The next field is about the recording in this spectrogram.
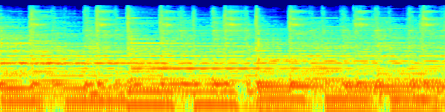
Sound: boat engine running

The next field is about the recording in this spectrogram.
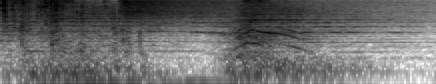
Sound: all exclaim

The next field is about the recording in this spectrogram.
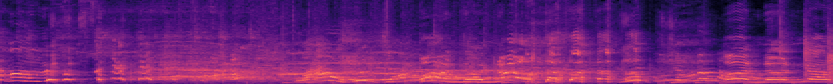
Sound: applause

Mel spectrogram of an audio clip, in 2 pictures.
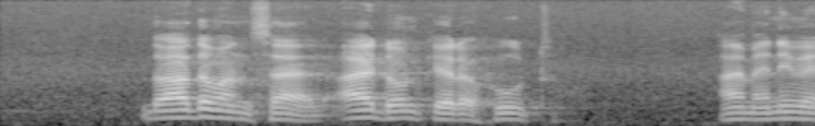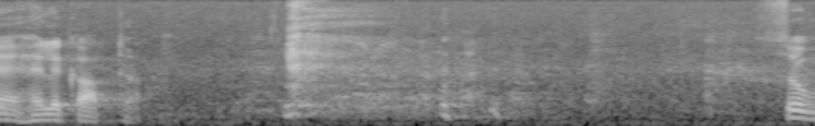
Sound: laughter

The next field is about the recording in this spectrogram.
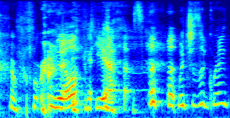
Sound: laughing

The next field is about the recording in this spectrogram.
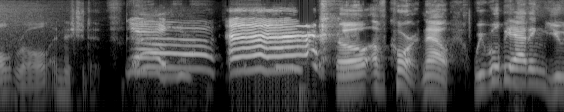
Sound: all cheer and scream

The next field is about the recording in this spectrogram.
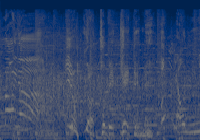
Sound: applause

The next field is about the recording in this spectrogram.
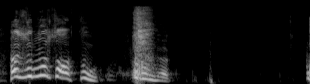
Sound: spits

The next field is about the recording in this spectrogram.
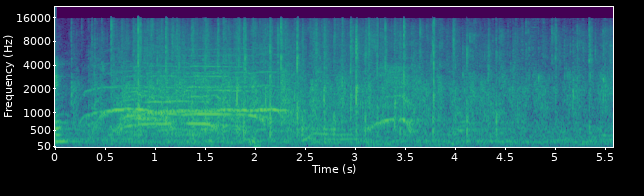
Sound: audience applauds and cheers

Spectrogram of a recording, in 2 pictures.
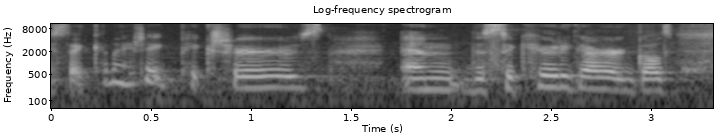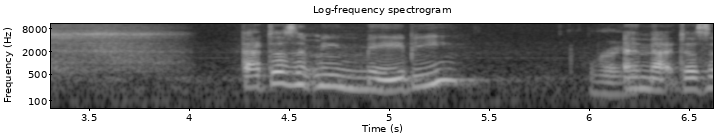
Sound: sucks in air

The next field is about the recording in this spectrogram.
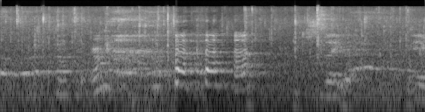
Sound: chuckles

